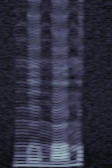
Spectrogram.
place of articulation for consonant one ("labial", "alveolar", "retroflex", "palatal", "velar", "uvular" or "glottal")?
labial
